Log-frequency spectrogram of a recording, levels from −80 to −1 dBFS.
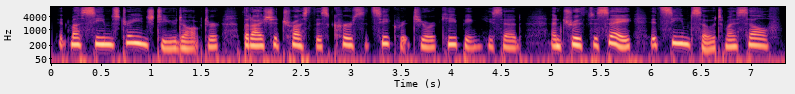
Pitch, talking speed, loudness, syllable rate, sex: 195 Hz, 230 wpm, -18 LUFS, 5.2 syllables/s, female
